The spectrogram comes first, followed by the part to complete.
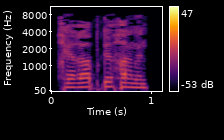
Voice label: "herabgehangen", German; adjectives

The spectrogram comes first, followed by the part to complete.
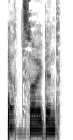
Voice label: "erzeugend", German; adjectives

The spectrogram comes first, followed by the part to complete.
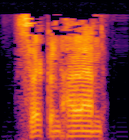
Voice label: "second-hand", English; adjectives

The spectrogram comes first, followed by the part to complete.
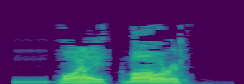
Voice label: "whiteboard", English; nouns

